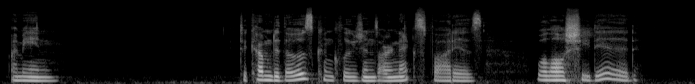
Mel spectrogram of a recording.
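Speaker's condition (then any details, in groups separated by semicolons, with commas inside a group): No condition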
